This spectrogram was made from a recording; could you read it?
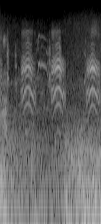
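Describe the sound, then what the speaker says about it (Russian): A seagull cries out in three sharp, harsh calls at close range over a low background rumble, with no talking. "Чайка вскрикнула и выпустила его."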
